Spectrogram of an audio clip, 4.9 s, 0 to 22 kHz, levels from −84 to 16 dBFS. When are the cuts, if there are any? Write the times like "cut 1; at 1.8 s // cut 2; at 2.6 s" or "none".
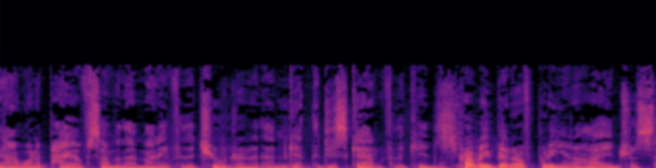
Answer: cut 1; at 1.9 s // cut 2; at 3.4 s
